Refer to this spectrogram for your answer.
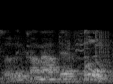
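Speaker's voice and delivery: normal talking voice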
